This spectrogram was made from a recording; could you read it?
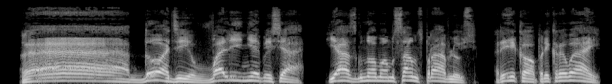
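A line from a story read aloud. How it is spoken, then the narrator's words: Roar, burned orc. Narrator (Russian): проревел обожженный орк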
